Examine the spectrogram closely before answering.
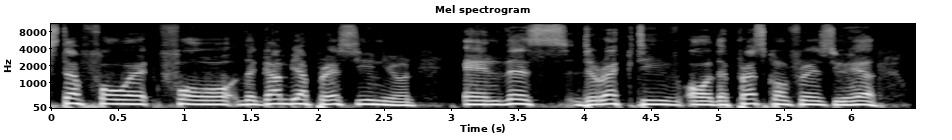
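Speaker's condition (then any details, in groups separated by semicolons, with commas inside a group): No condition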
